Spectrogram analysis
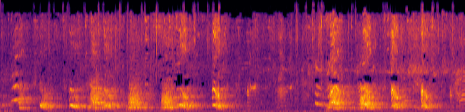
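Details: Puppy barking steadily, about two sharp high-pitched yaps per second with brief gaps, a short pause midway, then more rapid barks.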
